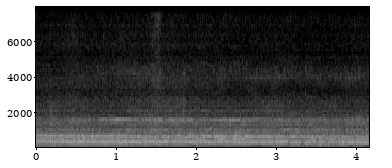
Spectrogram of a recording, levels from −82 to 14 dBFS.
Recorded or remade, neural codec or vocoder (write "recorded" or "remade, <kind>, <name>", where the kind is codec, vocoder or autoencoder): remade, codec, SNAC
